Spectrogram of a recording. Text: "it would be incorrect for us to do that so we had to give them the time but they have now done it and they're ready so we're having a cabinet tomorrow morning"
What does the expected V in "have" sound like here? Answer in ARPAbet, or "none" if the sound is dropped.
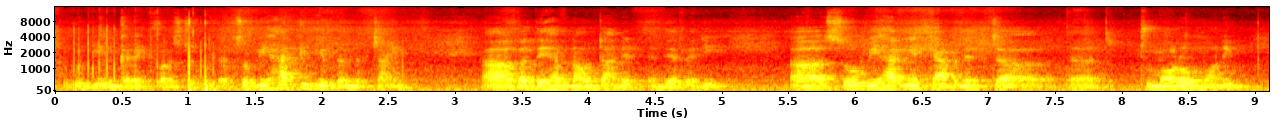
V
